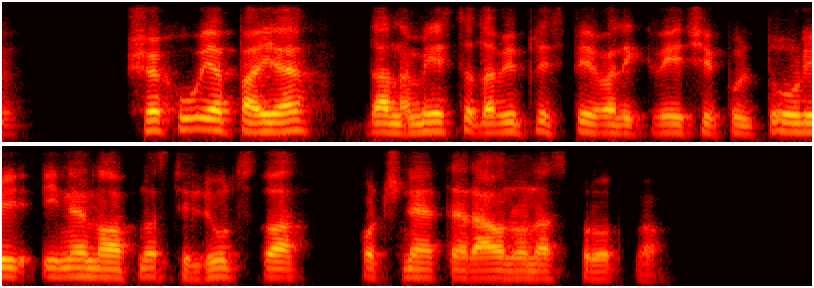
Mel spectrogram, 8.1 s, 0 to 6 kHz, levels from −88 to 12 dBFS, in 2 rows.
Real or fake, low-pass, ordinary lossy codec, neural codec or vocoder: fake; 5.4 kHz; Opus, 32 kbps; codec, 16 kHz, about 1 kbps, DyCAST, with the encoder's durations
